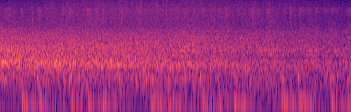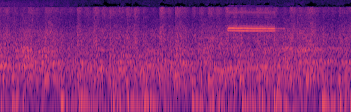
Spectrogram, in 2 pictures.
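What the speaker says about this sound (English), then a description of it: "The crowd are calling for this to be put to bed." Football stadium crowd at an Indonesia versus Montenegro match, a dense steady roar of cheering with rhythmic chant-like pulses filling the whole stretch, loud and continuous with no break.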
